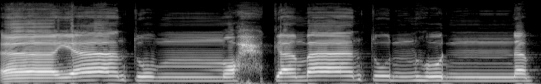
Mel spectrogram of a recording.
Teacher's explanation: آیات محکمات ہن، محکمات کے آخر میں تنوین ہے، تنوین کے بعد ہا ہے تو یہاں بھی کیا ہوگا؟ اظہار حلقی ہوگا۔ آپ تیزی سے پڑھیے گا، غنہ مت کیجیے گا یہاں پہ۔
